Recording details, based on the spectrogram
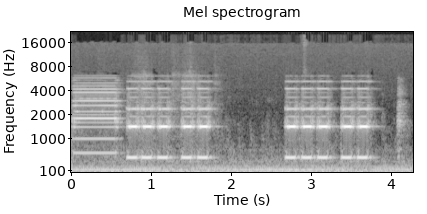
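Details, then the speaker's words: Repeating groups of high electronic beeps over low room hum: an MRI infusion pump's air-in-line alarm after starting a 10 mL bolus at 500 mL/h (propofol example), signalling air in the tubing. "There is air in this tubing, which is why it's giving me this alarm, so I can get that air out."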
